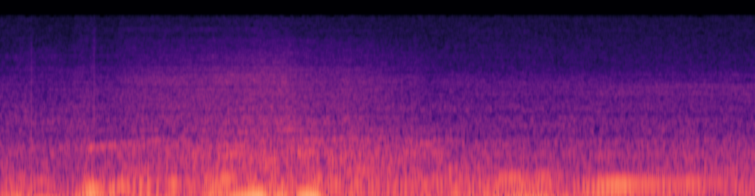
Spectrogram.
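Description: A minibus drives past close by.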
